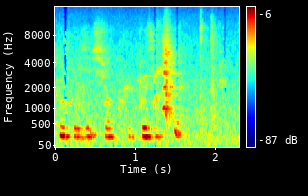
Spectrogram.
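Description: Faint, quiet speech: a voice talking well away from the microphone, fading out in the second half.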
